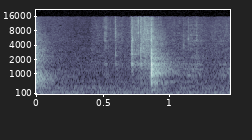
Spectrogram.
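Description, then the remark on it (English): A knife strikes a cutting board in one sharp, crisp chop, preceded by a softer tap, over a quiet low hum with no talking. “It's like you hear the knife.”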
